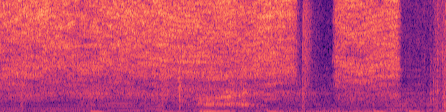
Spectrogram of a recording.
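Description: Fluid Film rust-prevention undercoating is sprayed from an aerosol onto the frame of a Toyota Tacoma. The steady, loud hiss is close up and continuous, with brief pauses and faint clunks of handling.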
